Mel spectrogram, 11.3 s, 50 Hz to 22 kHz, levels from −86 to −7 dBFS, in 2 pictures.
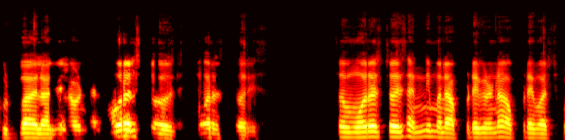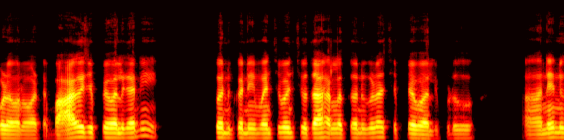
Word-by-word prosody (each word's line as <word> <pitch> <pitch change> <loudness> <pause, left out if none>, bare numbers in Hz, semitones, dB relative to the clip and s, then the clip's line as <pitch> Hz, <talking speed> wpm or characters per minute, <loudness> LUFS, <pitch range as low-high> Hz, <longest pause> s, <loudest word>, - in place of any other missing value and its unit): Good 120 -2 -10
బాయ్‌లాగా 120 -2 +5
ఎలా 120 0 -4
ఉండాలి? 115 - -15
Moral 170 0 +8
stories, 120 -5 -1 0.2
moral 125 -2 -1
stories. 105 -1 -7 0.8
So - - -3
moral 145 +1 +5
stories 150 +2 +4
అన్నీ 155 +3 -5
మనం 135 -2 +3
అప్పుడే 135 - -2
వినడం, 135 +3 0
అప్పుడే 130 - -4
మర్చిపోవడం 120 -1 -1
అనమాట. 110 0 -6 0.2
బాగా 130 +6 +5
జెప్పేవాళ్ళు 130 -1 -1
గాని, 180 +7 -3 0.7
కొన్ని 130 -2 -1
కొన్ని 130 -1 -2
మంచి 125 +1 -2
మంచి 135 0 -4
ఉదాహరణలతోని 130 0 0
గూడా, 145 +2 -2
చెప్పేవాళ్ళు. 110 -2 -2
ఇప్పుడు 115 - -14 0.7
ఆహ్, 110 +1 -5
నేను 135 +1 -1
130 Hz, 165 wpm, -24 LUFS, 120-140 Hz, 0.8 s, Moral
